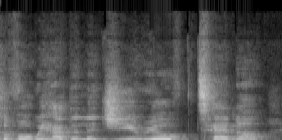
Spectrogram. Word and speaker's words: leggero: So first of all, we have the Leggero tenor. It's spelled Leggieiro.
